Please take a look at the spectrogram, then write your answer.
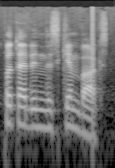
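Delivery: lightly voiced Dutch villain; Goldmember impression. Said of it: "Goldmember is like".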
